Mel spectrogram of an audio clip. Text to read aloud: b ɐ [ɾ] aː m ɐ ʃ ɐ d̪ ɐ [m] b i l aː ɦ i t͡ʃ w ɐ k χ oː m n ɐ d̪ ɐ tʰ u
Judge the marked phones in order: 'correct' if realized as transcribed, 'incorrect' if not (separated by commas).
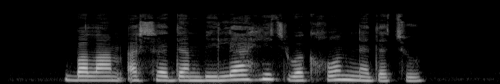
incorrect, correct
